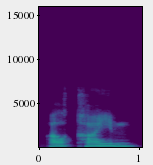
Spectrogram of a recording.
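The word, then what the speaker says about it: alkyne: Nah, kalau dalam bahasa Inggris ain ya, ine ain dibacanya itu alkain eh satu heptain gitu. Cuma kalau dalam bahasa Indonesia heptuna gitu.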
